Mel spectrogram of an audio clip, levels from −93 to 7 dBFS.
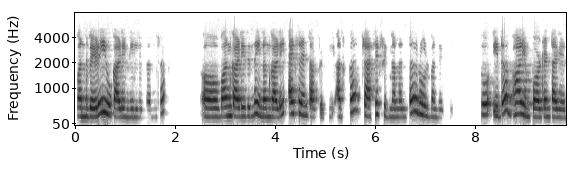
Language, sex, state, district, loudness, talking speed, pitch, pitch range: Kannada, female, Karnataka, Belgaum, -14 LUFS, 140 wpm, 240 Hz, 225-300 Hz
